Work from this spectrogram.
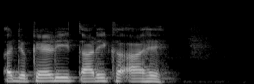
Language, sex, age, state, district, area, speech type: Sindhi, male, 45-60, Gujarat, Junagadh, rural, read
